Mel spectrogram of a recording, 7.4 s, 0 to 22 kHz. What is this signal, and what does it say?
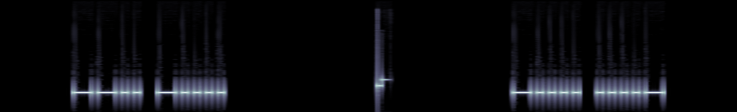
Morse code, heard as a keyed tone, about 20 wpm, 700 Hz. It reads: Z6 64
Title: Two Letter-Number Combinations - 20wpm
